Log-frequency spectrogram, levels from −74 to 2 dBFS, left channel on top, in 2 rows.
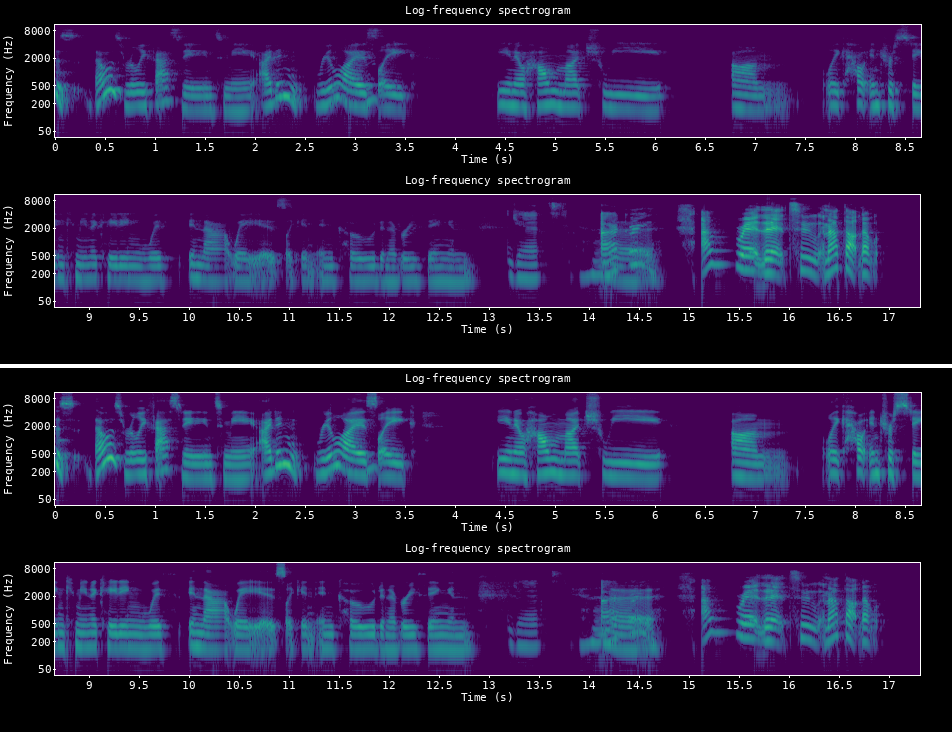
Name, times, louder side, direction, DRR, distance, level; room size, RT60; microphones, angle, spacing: voice 1, 0.0-3.8 4.4-6.1 6.8-7.3 7.7-13.1 13.9-14.7, right 5 dB, 80° right, 0.6 m, -36 dB
voice 2, 13.2-13.8 14.1-16.9, left 6 dB, 40° left, 0.4 m, -32 dB
11.0 x 4.3 x 7.7 m
head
